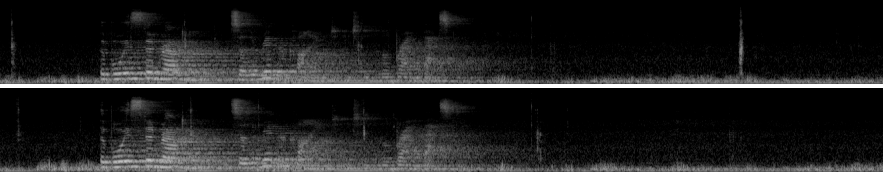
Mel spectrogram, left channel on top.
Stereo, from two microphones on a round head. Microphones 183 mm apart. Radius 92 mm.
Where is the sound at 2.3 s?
55° left (ahead or behind), 1.5 m.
